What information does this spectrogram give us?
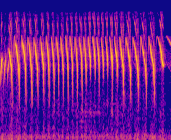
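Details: Canary song meant to stimulate singing: a rapid, steady trill of sharp downward-sweeping chirps, about ten per second, high and bright, with no other sounds.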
